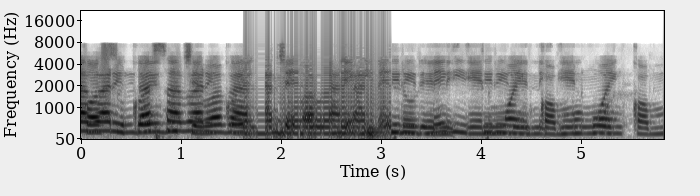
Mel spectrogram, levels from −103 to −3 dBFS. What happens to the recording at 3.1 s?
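At 3.1 s the robotic sound from repeated short buffers ends. From 1.63 s to 3.11 s, new audio likely reached the playback side too seldom, so the software kept replaying the last few milliseconds while most of the real sound was skipped. The replays repeat at a steady 200 Hz, which fits a loop of about 5 ms. This forces a rigid, metallic buzz onto the speech that only roughly tracks its shape. At 3.11 s the buzz stops.

Through this moment and the rest of the clip, a doubled audio track is also audible. A second copy of the same speech, likely from a slower capture path or a misaligned edit, trails about a second behind at roughly the same level. It is full-band and dry, with no decay or room colour. So the speech at 3.1 s overlaps material from about a second earlier.

Nellymoser compression shapes the whole sound as well. The Flash-era codec likely coded the audio in small fixed blocks with very few bits, at a rate that fits about 32 kbps. 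Bands it could not afford were filled with noise. The result is a plainly audible rough, hissy halo and a smeared, underwater quality around the speech.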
